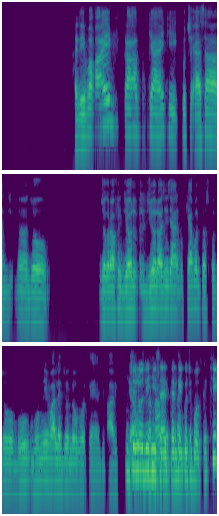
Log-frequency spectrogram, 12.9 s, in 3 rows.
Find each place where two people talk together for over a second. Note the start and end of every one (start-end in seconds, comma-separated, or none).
11.2-12.4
